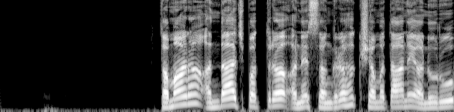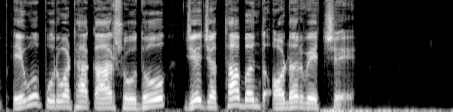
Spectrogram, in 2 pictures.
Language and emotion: Gujarati, neutral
